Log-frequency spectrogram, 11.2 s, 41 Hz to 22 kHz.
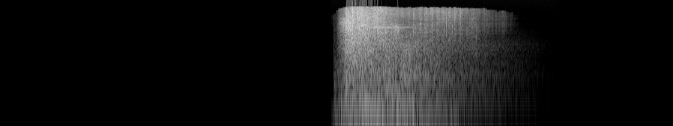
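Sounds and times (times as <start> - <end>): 
intro whoosh: 5.6 - 8.7.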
